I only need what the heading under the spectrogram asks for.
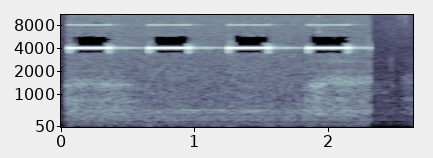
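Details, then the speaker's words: VS4000C continuous-flow steam machine running short on water: four sharp, high-pitched beeps about 0.6 s apart while the orange light flashes. This is the low-water warning, which stops once water is added. "if you run short on water this orange light will begin flashing and you'll hear a beeping sound"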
